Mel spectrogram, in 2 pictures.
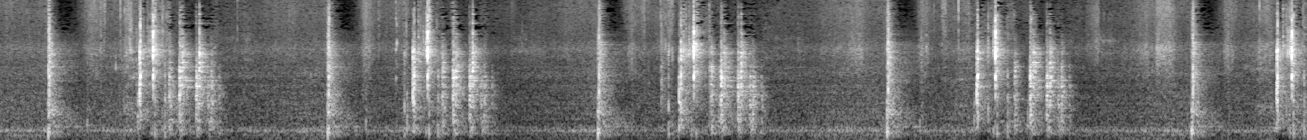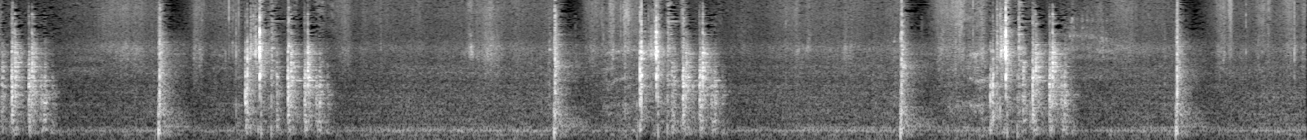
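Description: Chiropractic drop table's drop section giving way under quick hand thrusts on the mid-back: a sharp clack about every three to four seconds, eight times, each followed about a second later by a brief rattling clatter of the table mechanism.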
